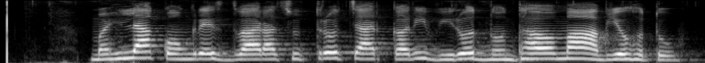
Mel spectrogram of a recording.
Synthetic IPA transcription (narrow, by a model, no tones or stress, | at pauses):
məɦilakɔ̃ŋɡɾesd̪ʋaɾasut̪ɾot͡ʃaɾkəɾiʋiɾod̪ʱnɔ̃nd̪ʱaʋamãaʋjũɦət̪ũ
